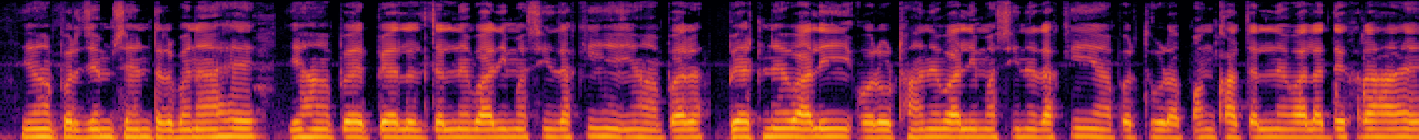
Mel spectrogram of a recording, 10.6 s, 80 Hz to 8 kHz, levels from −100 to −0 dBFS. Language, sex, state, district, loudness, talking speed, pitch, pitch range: Hindi, male, Chhattisgarh, Bilaspur, -22 LUFS, 175 wpm, 155 Hz, 155-160 Hz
